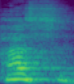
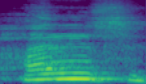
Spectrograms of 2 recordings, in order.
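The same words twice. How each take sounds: First: हंस with a nasalised vowel and no separate n; हंस said as "hãs", the n not sounded; anunasik pronunciation. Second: हंस with a full, distinct n sound before the s; हंस said as "hans", the n clearly held; anusvara pronunciation. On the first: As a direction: let the vowel of हंस go through the nose, straight into s. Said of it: "अनुनासिक चंद्र बिंदु लगे हुए". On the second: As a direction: sound out the nasal consonant in हंस. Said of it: "अनुस्वार और अनुनासिक वाले शब्दों के उच्चारण में थोड़ा सा अंतर होता है". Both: Shown as a demonstration.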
